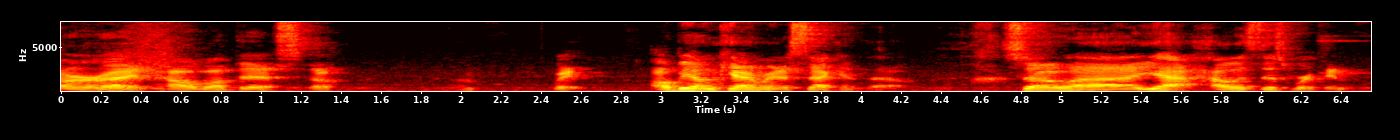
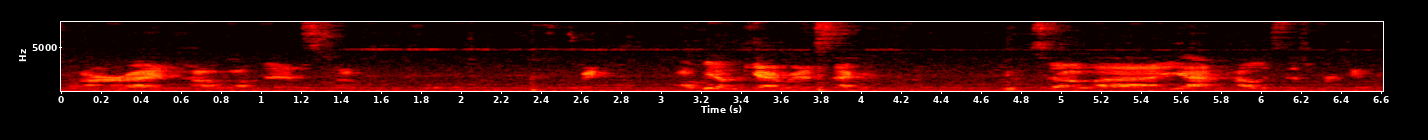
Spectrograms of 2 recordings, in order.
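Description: First: Faster, louder test read. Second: Soft, dropped-down repeat; quiet. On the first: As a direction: push it out quick and loud. Loud test take. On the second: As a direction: say it barely above a whisper. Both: Shown as a demonstration.

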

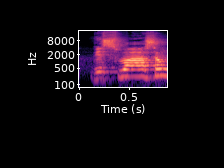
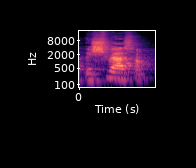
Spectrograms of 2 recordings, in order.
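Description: First: విశ్వాసం as vis-WAA-sam, s for శ; mispronounced plain s. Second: విశ్వాసం with clear sh, vish-waasam; settled corrective విశ్వాసం with sh; correct sha. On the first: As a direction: slowly show faulty విశ్వాసం with hissed s. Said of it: "కాదు". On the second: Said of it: "సరిగ్గా పలకాలి". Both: Shown as a demonstration.

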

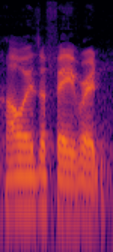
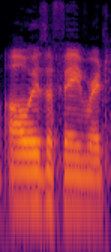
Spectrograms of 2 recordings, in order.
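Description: The two takes are said the same way.

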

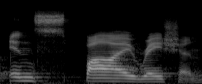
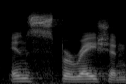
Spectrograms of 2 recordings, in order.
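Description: First: "inspiration" slowly broken up as in-SPIRE-ation; root SPIRE stressed in "inspiration". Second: Said in the usual way. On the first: Shown as a demonstration. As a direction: stretch "inspiration" to show "spire" inside it. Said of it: "by that is spire". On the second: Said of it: "the term inspiration".

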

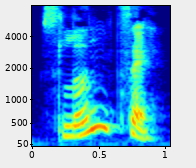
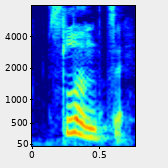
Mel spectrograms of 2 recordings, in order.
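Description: First: "Slınce" said carefully as Slın-ce; syllable-by-syllable pronunciation. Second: Said in the usual way. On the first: Shown as a demonstration. Teacher modelling a Bulgarian word for learners, "Slınce" in careful syllables. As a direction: separate the two syllables of "Slınce". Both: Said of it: "gibi okunur".

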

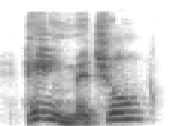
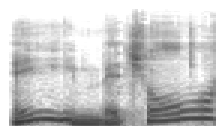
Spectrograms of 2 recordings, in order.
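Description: First: Game character greeting. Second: Mock game character. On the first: Retold or imitated. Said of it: "He's like". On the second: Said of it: "echoes the line".

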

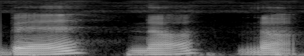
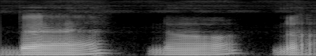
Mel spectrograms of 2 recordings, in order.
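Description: First: banana said slowly and clearly; slow spoken example word. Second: banana stretched slowly, each syllable apart. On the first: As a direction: draw out banana for the students. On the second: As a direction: split banana into its beats slowly. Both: Shown as a demonstration.

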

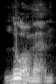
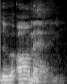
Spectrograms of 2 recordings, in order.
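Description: First: Luomen with the first syllable punched loud; stress on first syllable. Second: Luomen drawn out slowly, accent on the middle o; stress on second-last syllable. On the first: Teacher showing students three verb forms, luomen stressed on its first syllable. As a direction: hit the start of luomen, then ease off. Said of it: "you see that in that third form". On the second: Teacher showing the long eta's pull, luomen slowly stressed on the middle o. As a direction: move the stress in luomen one step forward, slowly. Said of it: "it pulls the acute accent one step forward".

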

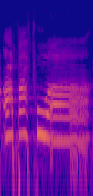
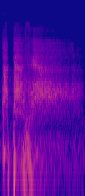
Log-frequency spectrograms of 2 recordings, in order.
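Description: First: Slow, tearful plea, drawn out; crying prayer. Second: Slow, breathy whisper to the Father; whispered prayer. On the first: Pastor shows someone who can't pray, tearfully. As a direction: let the voice break as you call. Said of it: "当你不知道怎么祷告". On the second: Pastor shows the weary believer, whispering. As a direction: whisper it slowly, worn out. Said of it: "很累的时候". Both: Shown as a demonstration.

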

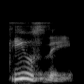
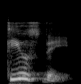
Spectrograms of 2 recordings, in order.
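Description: First: Said in the usual way. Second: "Tuesday" sung out much higher, falling to the end; high teacher model. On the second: Shown as a demonstration. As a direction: lift "Tuesday" high for the class to echo. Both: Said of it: "Repeat after me".

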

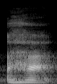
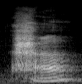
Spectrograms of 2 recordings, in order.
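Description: First: হা let out freely from the throat, lower; released ha. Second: হা pressed in the throat, high and loud. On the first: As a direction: breathe the ha out with no pressure. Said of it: "এই হাটা গলায় ছেড়ে দিয়ে". (গলা ছেড়ে দিয়ে হা) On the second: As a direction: squeeze the ha from the throat. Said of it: "এই হাটা গলায় চাপ দিয়ে". (গলায় চাপ দিয়ে হা) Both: Shown as a demonstration.

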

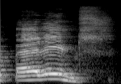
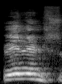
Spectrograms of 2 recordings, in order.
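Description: First: প্যারেন্টস as pa-rents, open first vowel; correct open vowel. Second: প্যারেন্টস as pe-rents, closed e; wrong pronunciation. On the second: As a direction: close the first vowel of প্যারেন্টস to e. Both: Shown as a demonstration. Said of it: "প্যারেন্টস নয়".

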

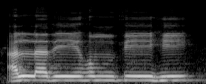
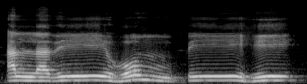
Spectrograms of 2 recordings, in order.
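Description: First: আল্লাযী হুম ফীহি recited a bit slowly without full care; students' hurried reading. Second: Sung, আল্লাযী হুম ফীহি slow and drawn with clear letters; sung, recite it slowly and properly; sung, teacher's correct recitation. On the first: Retold or imitated. Teacher imitates students' careless recitation. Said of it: "আপনারা বলেন কি". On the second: Shown as a demonstration. Sung, teacher shows his own careful recitation. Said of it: "আর আমি বলি কি".

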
